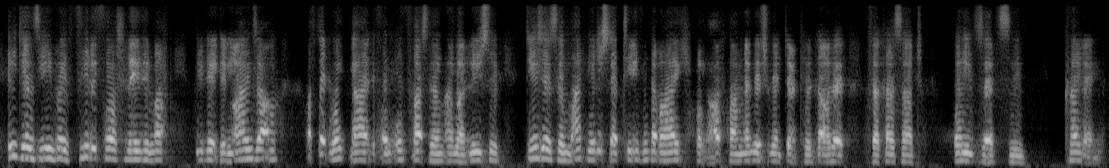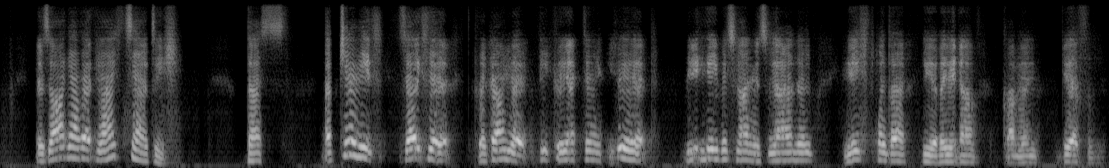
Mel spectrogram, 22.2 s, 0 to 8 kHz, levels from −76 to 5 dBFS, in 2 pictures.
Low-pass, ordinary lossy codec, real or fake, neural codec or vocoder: 7.2 kHz; none; fake; codec, 16 kHz, 0.5 kbps, FreqCodec, smaller model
